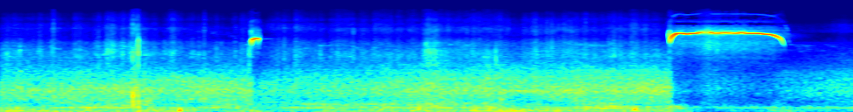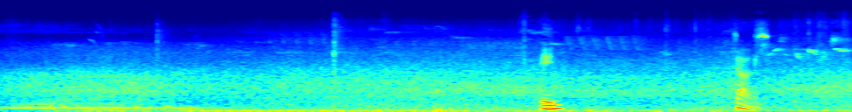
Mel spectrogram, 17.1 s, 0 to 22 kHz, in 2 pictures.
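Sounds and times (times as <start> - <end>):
high-pitched training whistle: 6.7 - 7.9.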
